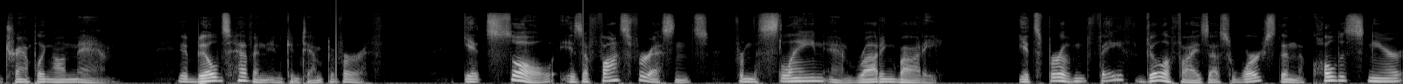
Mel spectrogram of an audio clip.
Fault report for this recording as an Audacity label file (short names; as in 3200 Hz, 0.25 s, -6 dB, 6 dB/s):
3.360000	3.360000	pop -8 dBFS
5.830000	5.830000	pop -6 dBFS
8.790000	8.790000	gap 4.7 ms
